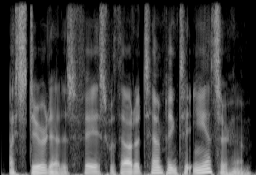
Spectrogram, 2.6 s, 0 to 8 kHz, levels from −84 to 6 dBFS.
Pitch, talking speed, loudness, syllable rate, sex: 100 Hz, 235 wpm, -17 LUFS, 6.3 syllables/s, male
